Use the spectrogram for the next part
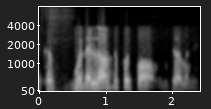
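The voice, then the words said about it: Put-on German accent. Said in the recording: “is that a German accent? ... that's my best I could do”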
